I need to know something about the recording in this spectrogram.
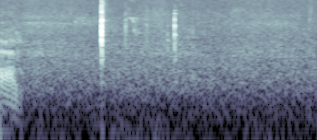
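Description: A gun's metal parts click as a man handles a shotgun.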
